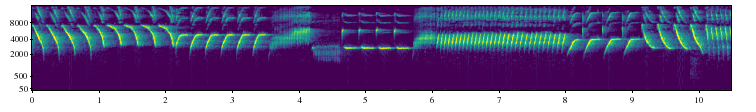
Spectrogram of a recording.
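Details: Yellow canary singing a long rolled song: fast runs of high swept notes changing pitch from phrase to phrase, a brief lower rasp near the middle, then a bright sustained rapid trill.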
